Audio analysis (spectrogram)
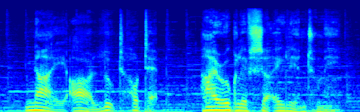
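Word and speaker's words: Nyarlathotep: on the side mean the director of the museum pronounced it as nah our loot hotep hieroglyphs are alien to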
